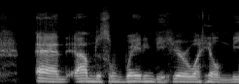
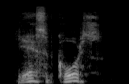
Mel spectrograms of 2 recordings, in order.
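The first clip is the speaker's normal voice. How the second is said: hushed whisper under the breath; 4 dB quieter than usual. Answering another character who asks if they're here, whispering. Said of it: "And I just kind of whisper".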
